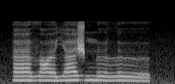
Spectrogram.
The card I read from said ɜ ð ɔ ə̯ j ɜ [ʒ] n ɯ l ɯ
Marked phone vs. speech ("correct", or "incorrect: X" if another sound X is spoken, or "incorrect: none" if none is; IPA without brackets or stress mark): correct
